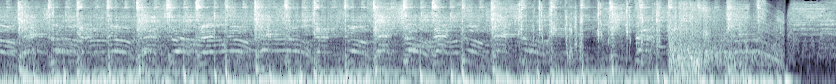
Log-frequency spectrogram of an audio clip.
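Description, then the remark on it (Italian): Loud, dense music is punctuated by sharp, explosive gunshot bangs, and a final burst of gunfire cuts the song off abruptly near the end, leaving a quieter tail. “Yeah, le, fi- le, classiche canzoni che finiscono con lo sparo”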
